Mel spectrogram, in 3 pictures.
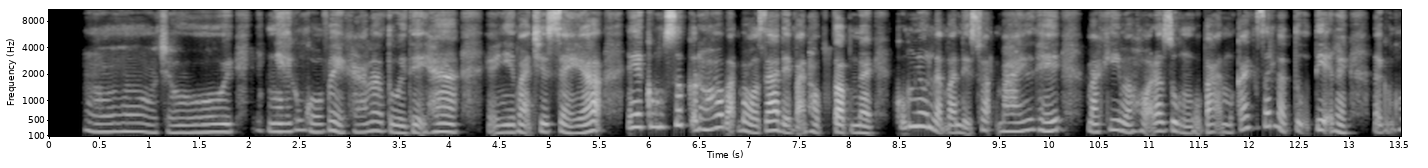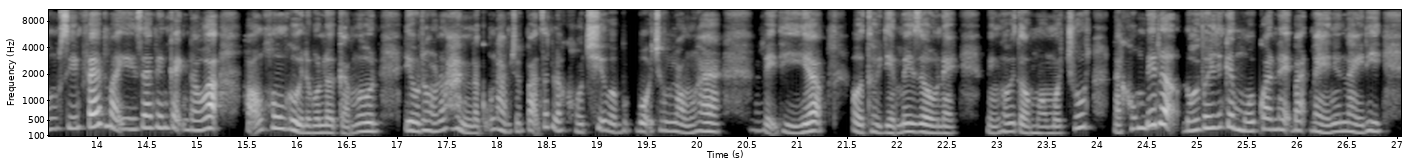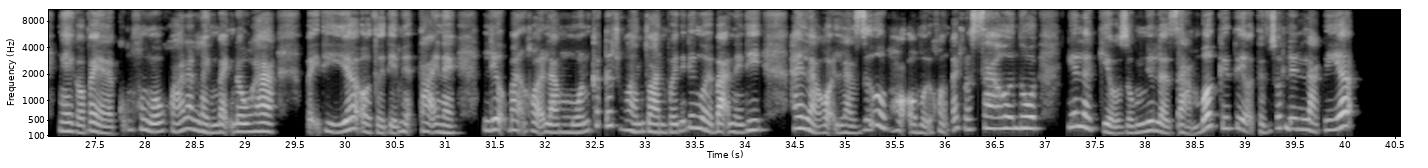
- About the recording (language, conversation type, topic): Vietnamese, advice, Làm sao để chấm dứt một tình bạn độc hại mà không sợ bị cô lập?
- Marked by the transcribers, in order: other background noise; tapping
